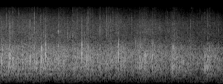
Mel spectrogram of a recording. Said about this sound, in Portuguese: Pode novamente celebrar, pode novamente dar uma salva de palmas a Ele, pode glorificar em nome de Jesus.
